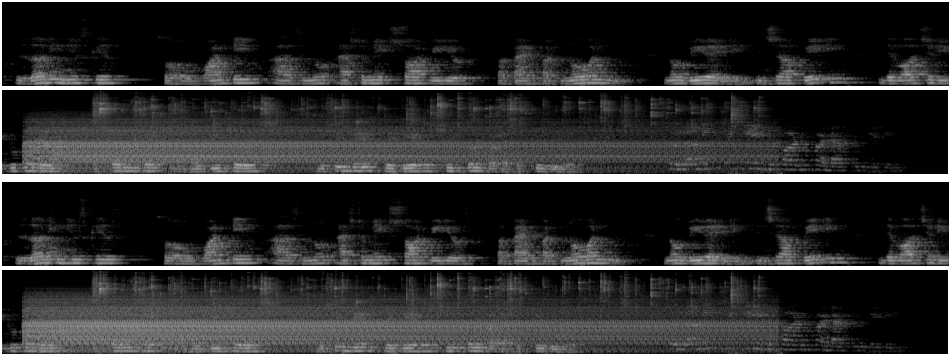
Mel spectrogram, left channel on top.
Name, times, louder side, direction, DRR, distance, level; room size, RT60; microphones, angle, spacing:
voice 1, 0.1-1.2 1.6-4.7 5.0-6.2 6.6-8.4 8.8-10.1 10.4-12.1 12.6-15.2, left 1 dB, 35° right, -2 dB, 0.9 m, -34 dB
sound 1, 9.7-17.2, right 4 dB, 80° right, 0.5 m, -33 dB
Keys jangling, 10.3-17.1, right 2 dB, 15° right, 0.4 m, -39 dB
voice 2, 16.1-18.6, left 1 dB, 55° left, -4 dB, 1.8 m, -46 dB
6.0 x 2.2 x 3.3 m, 0.71 s
head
